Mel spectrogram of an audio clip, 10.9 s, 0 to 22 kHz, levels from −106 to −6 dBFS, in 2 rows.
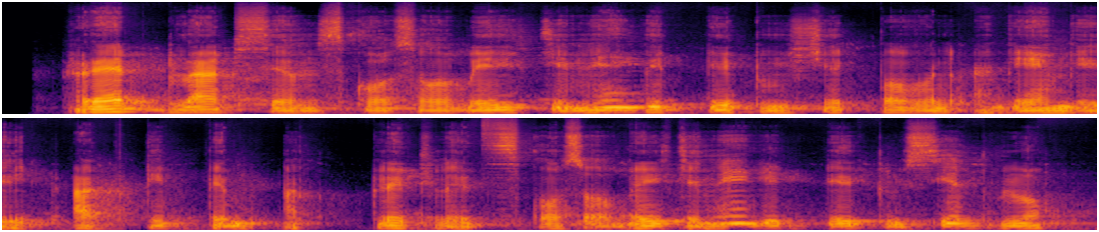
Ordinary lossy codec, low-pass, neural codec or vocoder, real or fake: none; none; codec, 44.1 kHz, 1.7 kbps, Pupu-Codec; fake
